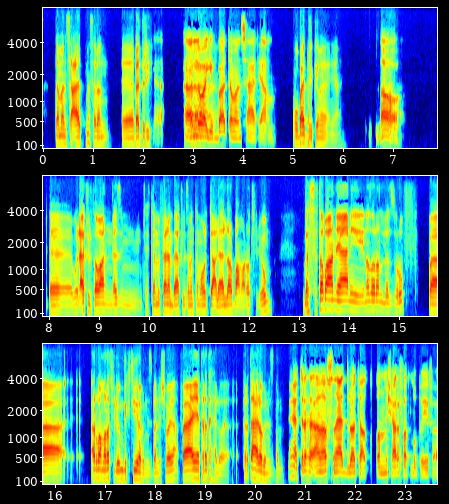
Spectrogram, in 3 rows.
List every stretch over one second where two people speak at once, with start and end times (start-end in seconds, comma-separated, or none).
none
